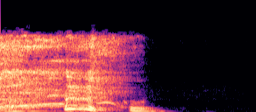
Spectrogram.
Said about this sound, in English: Sorry, by the way, just want to say that I'm going to be probably coughing. Sorry to all the viewers out there. I'll try to cover up, put the phone away as I cough, but I'm getting over some allergies. It's been allergy season here in Texas.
